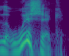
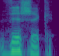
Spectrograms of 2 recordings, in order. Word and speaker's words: Wysocki: it like it looked Wysocki, and so I ran in. Yes. I ran into one of the locals, and he pulled me aside. He goes, "Hey," he said, "it's actually like a V, Wysocki."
